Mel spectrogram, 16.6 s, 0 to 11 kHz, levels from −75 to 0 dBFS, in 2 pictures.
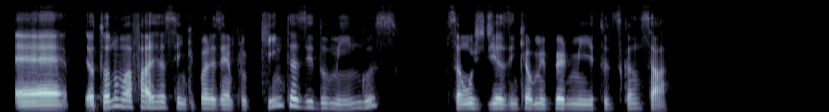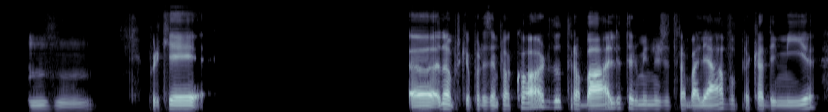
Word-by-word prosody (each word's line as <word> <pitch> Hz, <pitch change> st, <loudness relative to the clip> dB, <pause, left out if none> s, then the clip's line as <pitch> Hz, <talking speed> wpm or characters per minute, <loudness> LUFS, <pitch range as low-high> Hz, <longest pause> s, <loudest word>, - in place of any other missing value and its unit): Eh, 110 Hz, +1 st, +7 dB, 0.2 s
eu -, -, +2 dB
tô 160 Hz, -, +1 dB
numa 200 Hz, +1 st, -1 dB
fase 160 Hz, -, +2 dB
assim 150 Hz, -4 st, -7 dB
que, -, -, -18 dB
por 140 Hz, -1 st, -1 dB
exemplo, 125 Hz, -3 st, -4 dB
quintas 215 Hz, -5 st, -3 dB
e 165 Hz, -, -5 dB
domingos 145 Hz, -, -10 dB, 0.5 s
são 130 Hz, 0 st, -2 dB
os 135 Hz, -3 st, -4 dB
dias 135 Hz, 0 st, -1 dB
em 130 Hz, -, -9 dB
que -, -, -2 dB
eu 135 Hz, -, +1 dB
me 135 Hz, 0 st, -4 dB
permito 130 Hz, -2 st, -2 dB
descansar. 135 Hz, +1 st, -5 dB, 1.9 s
Uhum. 105 Hz, -2 st, -11 dB, 0.5 s
Porque 115 Hz, -1 st, +2 dB, 2.1 s
Ah, 110 Hz, +1 st, +6 dB
não, 135 Hz, -1 st, +4 dB
porque, -, -, -8 dB
por 125 Hz, -, -8 dB
exemplo, 115 Hz, -2 st, -3 dB
eu -, -, -1 dB
acordo, -, -, +2 dB
trabalho, 115 Hz, +5 st, +4 dB
termino 120 Hz, -3 st, -5 dB
de 110 Hz, 0 st, -11 dB
trabalhar, 110 Hz, +3 st, +1 dB
vou 130 Hz, -2 st, -14 dB
para -, -, -12 dB
a -, -, -7 dB
academia, 115 Hz, +2 st, -3 dB
125 Hz, 140 wpm, -24 LUFS, 110-135 Hz, 2.1 s, Eh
